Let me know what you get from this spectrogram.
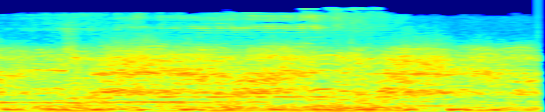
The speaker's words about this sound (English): The Montreal Expos get a cheer from their fans.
